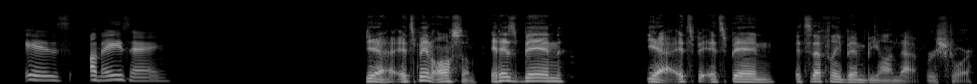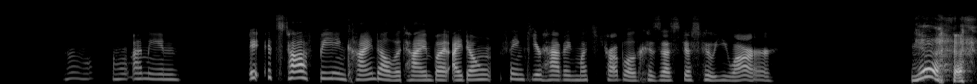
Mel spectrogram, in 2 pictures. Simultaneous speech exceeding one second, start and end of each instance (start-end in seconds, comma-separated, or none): none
